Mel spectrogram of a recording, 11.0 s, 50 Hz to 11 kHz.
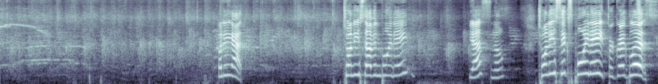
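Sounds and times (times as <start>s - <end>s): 
faint whistle-like tones: 0.0s - 0.9s
audience applause at a judged poetry competition: 0.0s - 8.0s
speech: 3.6s - 4.2s, 5.7s - 7.0s, 7.8s - 10.9s.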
